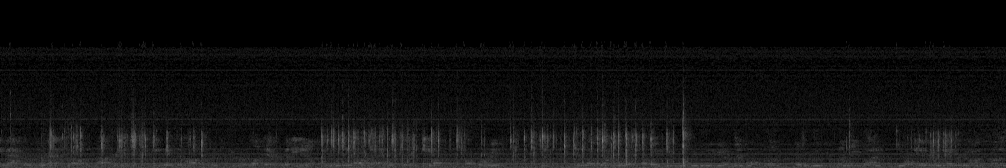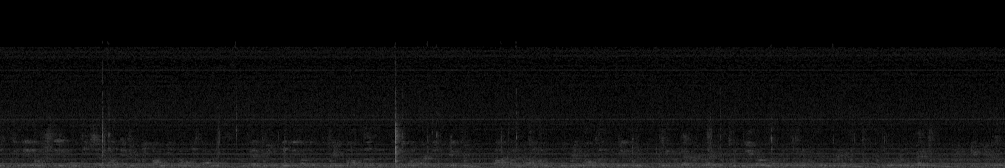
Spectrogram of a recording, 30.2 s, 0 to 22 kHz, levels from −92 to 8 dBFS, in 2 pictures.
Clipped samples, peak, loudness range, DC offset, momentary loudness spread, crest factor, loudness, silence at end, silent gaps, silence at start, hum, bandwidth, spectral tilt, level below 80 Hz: under 0.1%; -28 dBFS; 7 LU; under 0.1%; 9 LU; 32 dB; -59 LUFS; 0 s; none; 0 s; none; 16.5 kHz; -2.5 dB/octave; -72 dBFS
